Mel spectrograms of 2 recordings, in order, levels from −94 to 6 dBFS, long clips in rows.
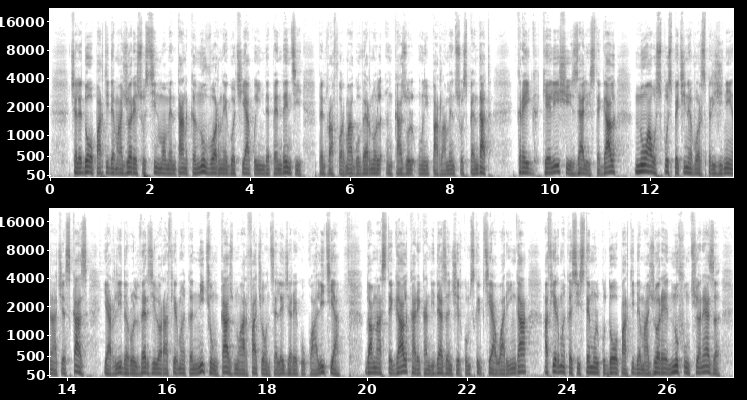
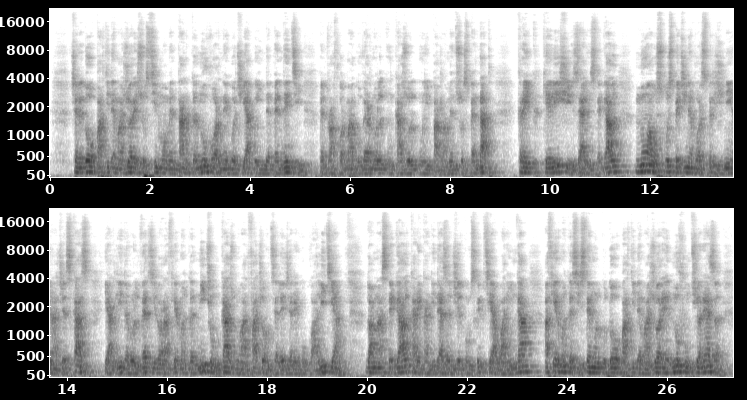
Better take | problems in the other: first | off-mic speech; far // room echo; slight; dies away in 0.5 s

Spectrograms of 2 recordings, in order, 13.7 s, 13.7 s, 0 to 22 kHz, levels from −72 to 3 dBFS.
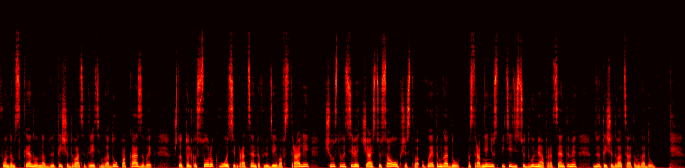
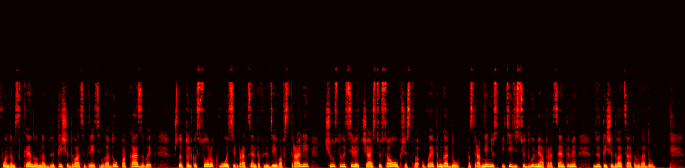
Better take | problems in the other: first | garbled, watery; slightly; nothing above 11.5 kHz

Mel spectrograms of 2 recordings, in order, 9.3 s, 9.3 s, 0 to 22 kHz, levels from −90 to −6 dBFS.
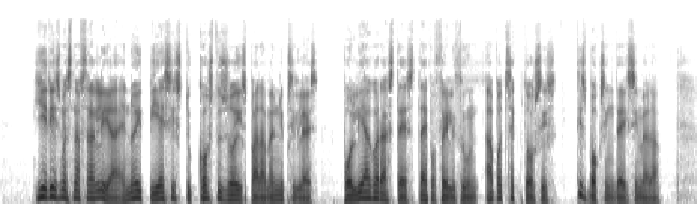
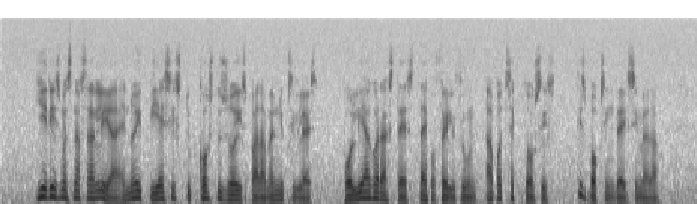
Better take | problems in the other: first | hiss; noticeable; throughout; 20 dB below the speech

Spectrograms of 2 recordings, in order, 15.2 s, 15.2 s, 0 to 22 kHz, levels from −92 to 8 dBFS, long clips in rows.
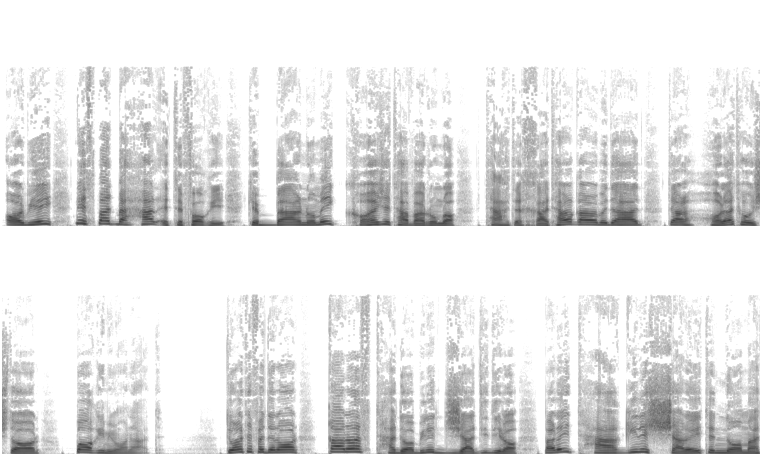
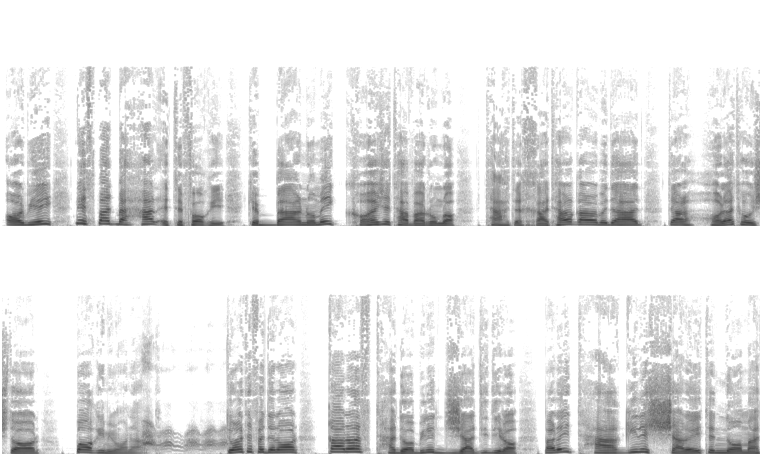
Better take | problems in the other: first | dog barking; faint; at 9 s; peak 10 dB below the speech

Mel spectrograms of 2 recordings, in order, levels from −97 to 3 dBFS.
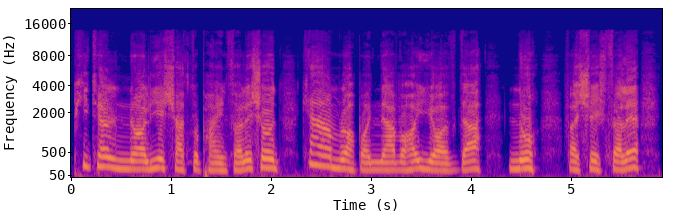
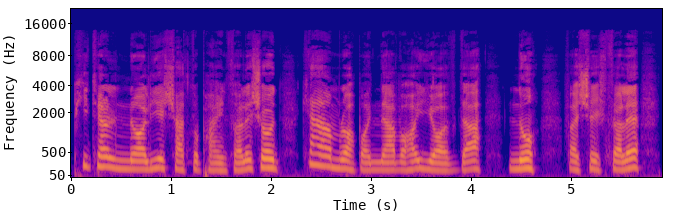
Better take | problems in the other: second | distortion; slight; 10 dB below the speech

